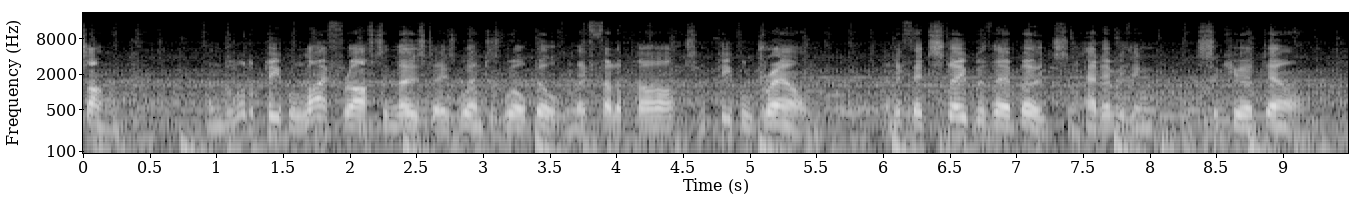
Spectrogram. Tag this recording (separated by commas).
Speech, Music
